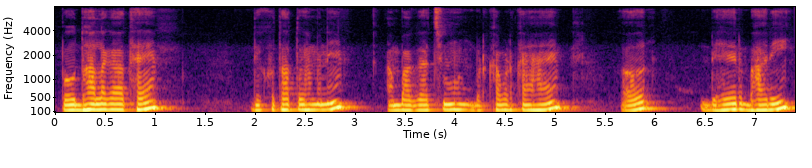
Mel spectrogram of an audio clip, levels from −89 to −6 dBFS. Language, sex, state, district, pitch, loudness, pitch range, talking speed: Hindi, male, Chhattisgarh, Jashpur, 150 Hz, -14 LUFS, 140-180 Hz, 120 wpm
